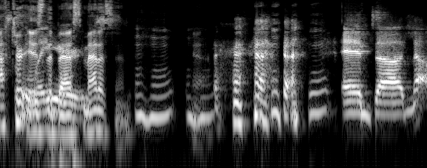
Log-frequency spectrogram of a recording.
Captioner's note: laughs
